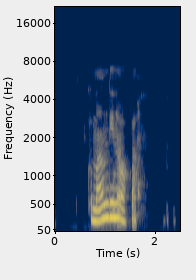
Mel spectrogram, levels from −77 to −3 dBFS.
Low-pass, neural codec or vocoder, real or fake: 7.2 kHz; codec, 16 kHz in and 24 kHz out, 2.2 kbps, FireRedTTS-2 codec; fake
